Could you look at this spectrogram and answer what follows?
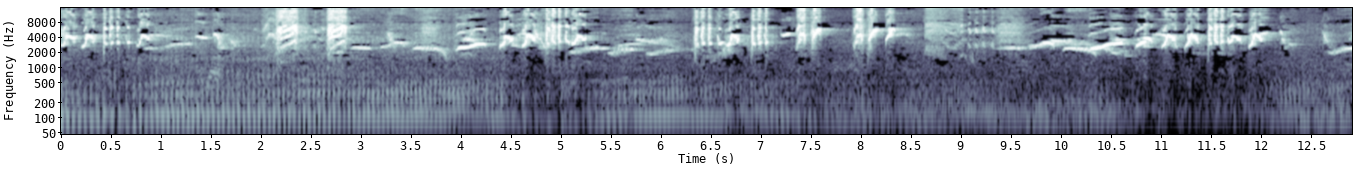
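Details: An oriental magpie-robin delivers the 'ngeplong' song used to make an opponent bird agitated: long, varied high warbling with sharp clicks and slurred whistles in uneven bursts, over a low rumble early on.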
